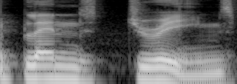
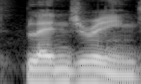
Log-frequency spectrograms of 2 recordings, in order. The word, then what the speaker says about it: Blendreams: Blender artist, short filmmaker, YouTuber, and I keep getting that wrong because I want to say Blend Dreams, but it's Blendreams, isn't it? It's all one word.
